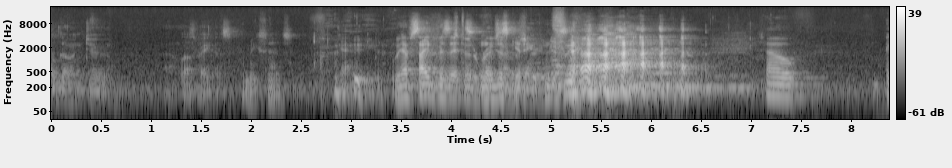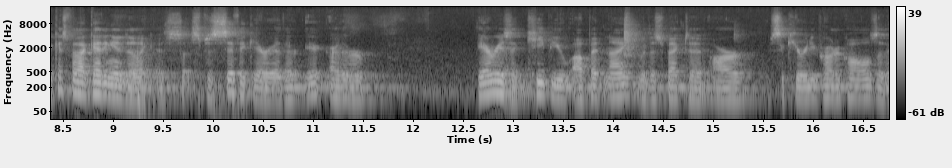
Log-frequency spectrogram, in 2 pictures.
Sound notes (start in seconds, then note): 4.8 laughter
